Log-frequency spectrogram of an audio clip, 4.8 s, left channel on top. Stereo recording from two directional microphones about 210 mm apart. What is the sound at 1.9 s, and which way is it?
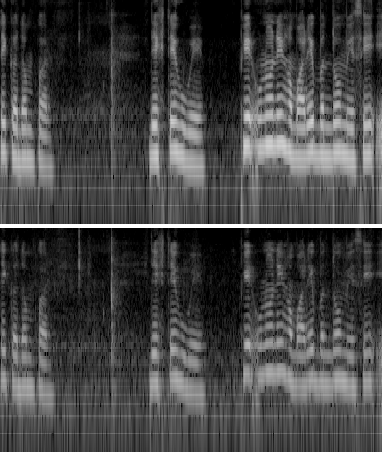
Speech, 50° left (ahead or behind).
